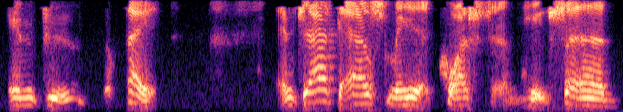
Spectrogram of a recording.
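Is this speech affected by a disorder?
Yes: spasmodic dysphonia.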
